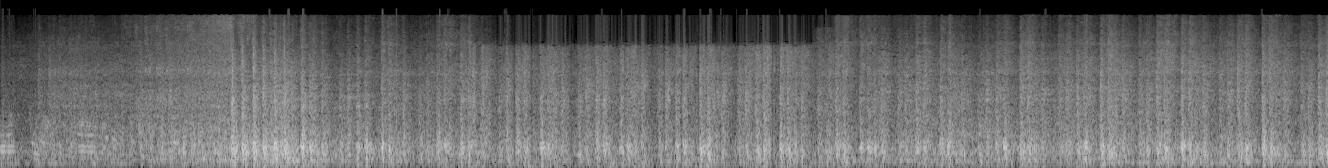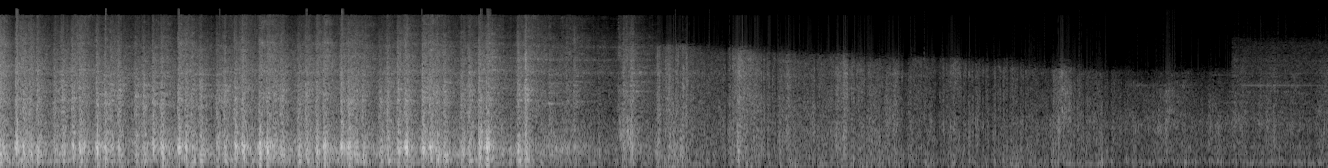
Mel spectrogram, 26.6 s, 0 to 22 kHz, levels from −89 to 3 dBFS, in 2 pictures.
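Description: From start to finish there's a steady 109 Hz buzz, and everything runs about 1.16 times too fast at roughly normal pitch. That's a block size mismatch (truncated): the end of each block, which fits 512-sample blocks being written, gets dropped before the next stage reads it.

Then at 4.74 s a call bitrate drop hits. The sound goes rough and muffled, with the top end falling from 20 kHz to 8 kHz. That fits the encoder being squeezed from around 128 to 9 kbps, and it bottoms out for about 3.7 s before recovering at 10.55 s.

A second, deeper bitrate drop starts at 19.85 s and runs to the end. Bandwidth shrinks to 6 kHz, pointing to roughly 6 kbps, and it sits at its worst for about 4.9 s, so it's even more watery and dull.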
